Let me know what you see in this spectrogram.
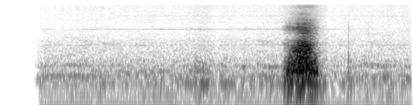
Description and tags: Sound recorded with my smartphone, sliding my pen with the wood, enjoy!
slide, wood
